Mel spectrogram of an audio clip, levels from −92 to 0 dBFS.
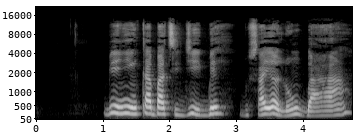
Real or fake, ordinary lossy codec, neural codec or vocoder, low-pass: real; MP3, 64 kbps; none; 14.4 kHz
